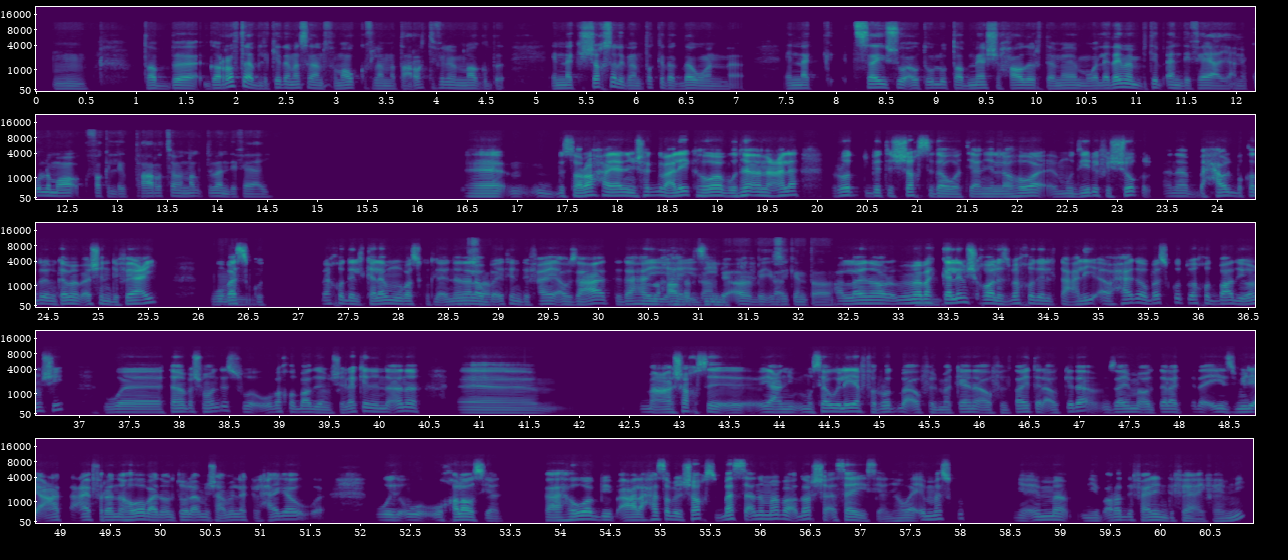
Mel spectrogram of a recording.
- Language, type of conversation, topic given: Arabic, advice, إزاي أتعامل مع النقد من غير ما أحس إني أقل قيمة؟
- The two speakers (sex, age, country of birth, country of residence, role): male, 20-24, Egypt, Egypt, advisor; male, 20-24, Egypt, Italy, user
- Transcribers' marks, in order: tapping; in English: "الtitle"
